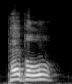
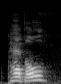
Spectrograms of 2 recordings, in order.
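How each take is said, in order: First: Loud, high cat call. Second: Testing a name. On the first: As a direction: call the name out across the garden. Calls out the cat name. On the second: First try at cat name. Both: Pretend.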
